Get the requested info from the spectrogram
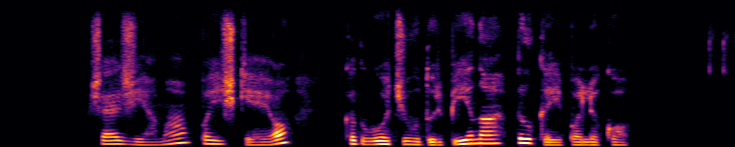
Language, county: Lithuanian, Tauragė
